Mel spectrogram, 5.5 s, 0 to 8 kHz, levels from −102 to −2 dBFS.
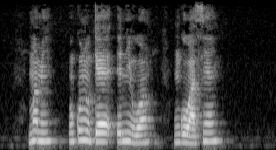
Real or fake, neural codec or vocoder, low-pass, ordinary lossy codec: real; none; 7.2 kHz; Opus, 64 kbps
